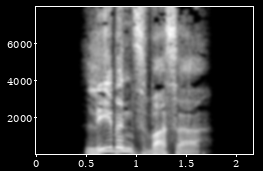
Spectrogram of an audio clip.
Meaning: 1. water of life 2. aqua vitae
- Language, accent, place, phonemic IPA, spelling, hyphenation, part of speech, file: German, Germany, Berlin, /ˈleːbn̩sˌvasɐ/, Lebenswasser, Le‧bens‧was‧ser, noun, De-Lebenswasser.ogg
